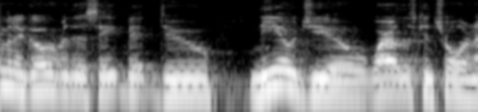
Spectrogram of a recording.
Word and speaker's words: 8BitDo: Geo wireless controller and I did say 8-bit do because that's how you're supposed to say it's like Scooby-Doo um so just it feels very uncomfortable but that's the proper way to pronounce it uh 8-bit do but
